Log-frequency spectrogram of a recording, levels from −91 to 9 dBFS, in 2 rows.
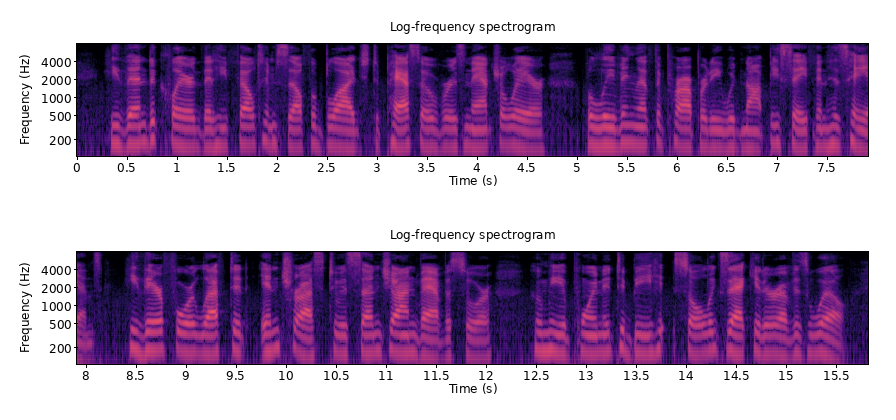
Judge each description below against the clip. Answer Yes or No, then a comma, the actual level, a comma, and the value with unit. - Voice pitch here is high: No, medium, 160 Hz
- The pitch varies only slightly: Yes, narrow, 2.3 semitones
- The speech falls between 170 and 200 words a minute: Yes, average, 175 wpm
